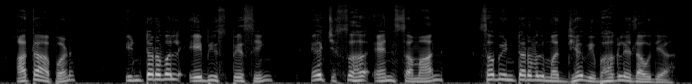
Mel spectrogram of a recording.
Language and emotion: Marathi, neutral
